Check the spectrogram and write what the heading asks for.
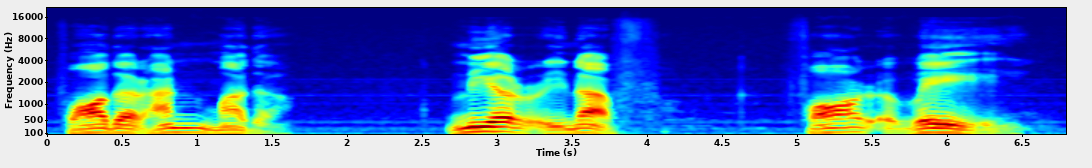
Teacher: the word ending R is pronounced when it is followed by a word which begins with a vowel sound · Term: linking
